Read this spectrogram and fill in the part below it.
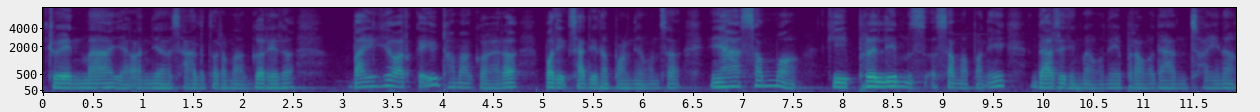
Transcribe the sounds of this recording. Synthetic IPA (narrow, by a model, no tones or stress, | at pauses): ʈrenmajaʔʌ̰njʌsad̪ʱʌnʌɾʌmaɡʌɾeɾʌ | bajjʌʌrkʌjʈʰawmaɡʌeɾʌpʌɾik̚t͡sʰad̪inʌpʌɽneɦunt͡sʰʌjʌɦãsʌmːʌkipʰrelimssʌmːʌpʌnid̪arsiniŋmaɦuneprʌbʌd̪ʱant͡sʰʌjnʌ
